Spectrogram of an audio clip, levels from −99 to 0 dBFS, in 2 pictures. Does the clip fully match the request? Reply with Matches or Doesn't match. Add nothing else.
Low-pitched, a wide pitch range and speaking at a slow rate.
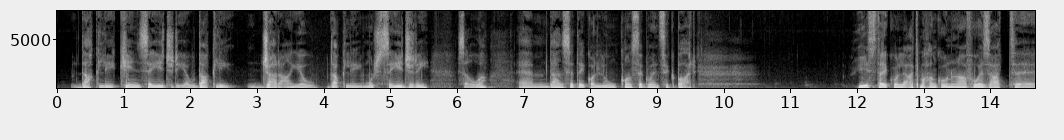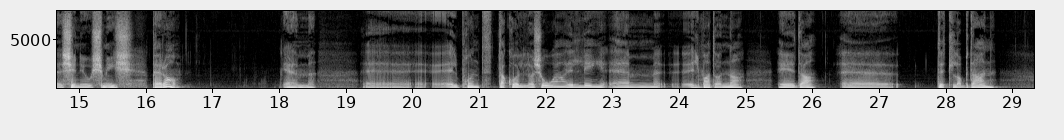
Matches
